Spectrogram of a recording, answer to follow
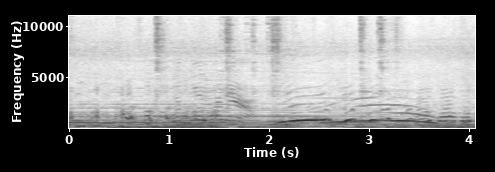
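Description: Lao folk music: a khaen (bamboo mouth organ) holding sustained chords under light percussion, with high calls gliding up and down over it from about halfway through.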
